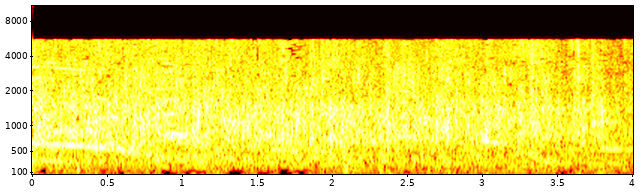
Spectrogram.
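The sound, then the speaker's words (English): An audience gives the Lord a hand clap, a dense, steady wash of many overlapping claps that holds at an even loudness for the full four seconds. “Give the Lord a hand clap here.”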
